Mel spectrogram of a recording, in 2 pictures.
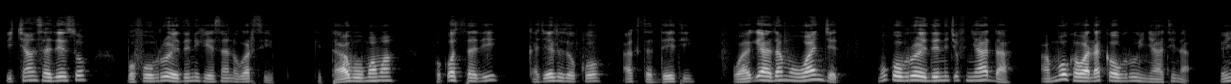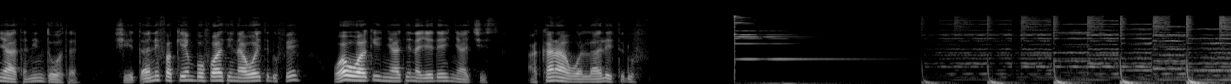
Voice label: borana sakuye

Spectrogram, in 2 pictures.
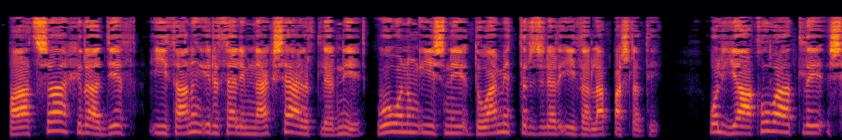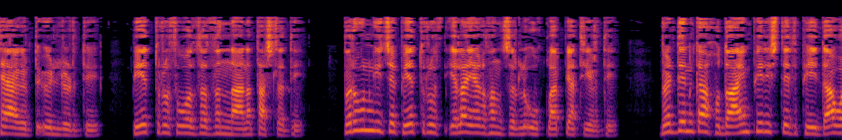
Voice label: turkmen, bible translation drama

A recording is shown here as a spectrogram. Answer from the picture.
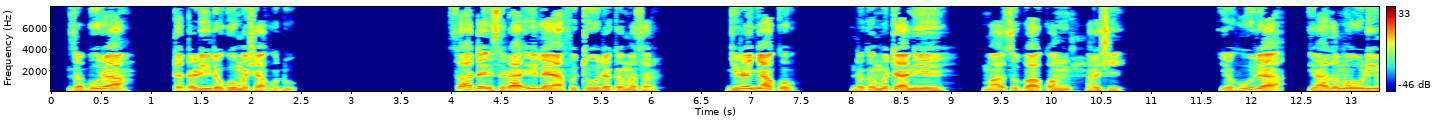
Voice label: hausa bible drama, psalms; hausa bsn nt drama

